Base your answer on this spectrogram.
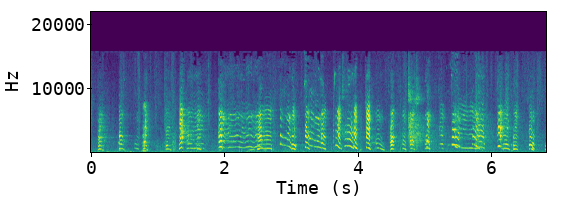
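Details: Dholes (red wolves) kept at Novosibirsk Zoo, Russia, on 4 September 2017, calling to one another in a dense stream of high, wavering squeals and whistled yelps, some rising and falling, overlapping in lively chatter.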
